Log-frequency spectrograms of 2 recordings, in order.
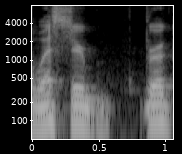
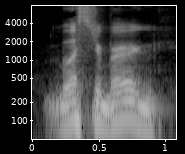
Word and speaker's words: Westerberg: Um, I did not know who Paul Westerbrook was. Westerberg. I just said his name wrong.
